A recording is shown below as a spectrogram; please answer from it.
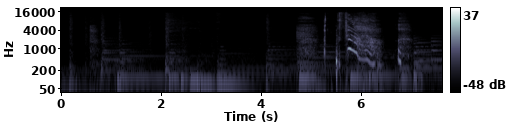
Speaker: one of the rare times i actually sneeze on stream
